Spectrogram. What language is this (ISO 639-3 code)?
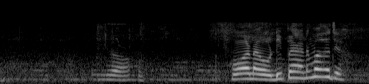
pan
